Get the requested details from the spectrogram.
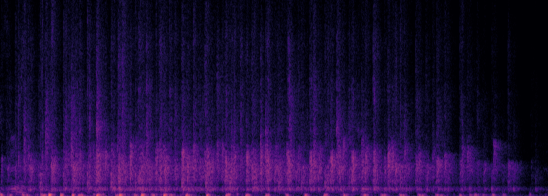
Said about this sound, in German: Ich glaube, es gibt noch einen Applaus.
